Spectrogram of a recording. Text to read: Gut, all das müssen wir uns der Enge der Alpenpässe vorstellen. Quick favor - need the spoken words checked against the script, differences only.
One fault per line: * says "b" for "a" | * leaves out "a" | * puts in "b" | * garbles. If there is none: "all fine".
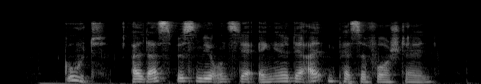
all fine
